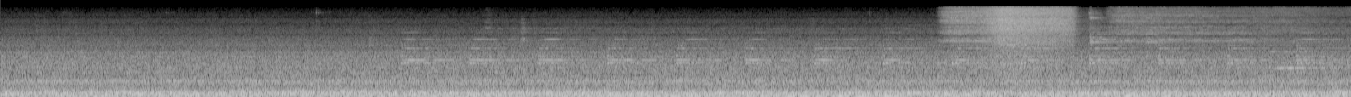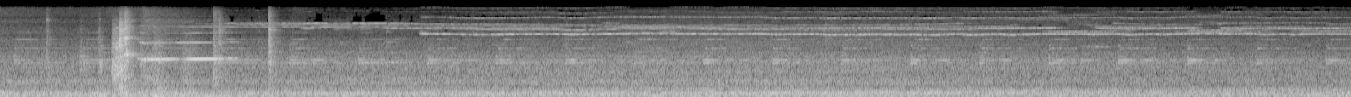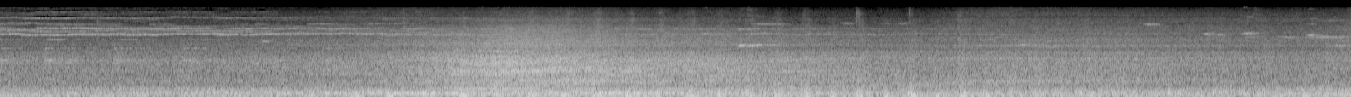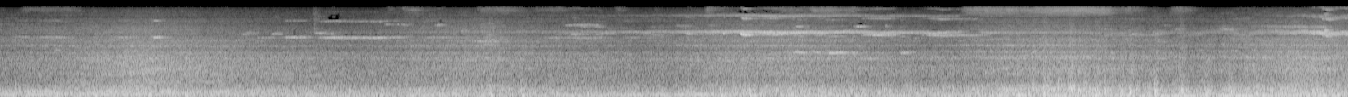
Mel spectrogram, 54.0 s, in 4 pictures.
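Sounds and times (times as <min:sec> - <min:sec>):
train low rumble: 0:00.0 - 0:54.0
short hiss: 0:09.5 - 0:10.8
high wheel squeal: 0:14.6 - 0:31.3, 0:39.0 - 0:42.3, 0:42.9 - 0:50.5, 0:53.2 - 0:54.0.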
